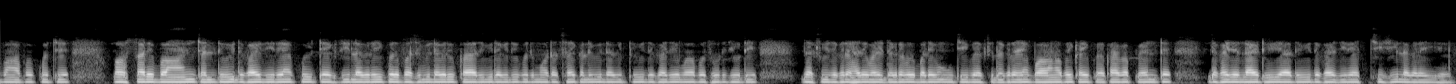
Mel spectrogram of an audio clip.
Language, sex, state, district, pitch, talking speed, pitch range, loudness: Hindi, male, Chhattisgarh, Bilaspur, 110 Hz, 310 wpm, 110-115 Hz, -15 LUFS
